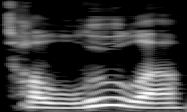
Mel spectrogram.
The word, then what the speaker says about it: Tallulah: Uh, this is um, I try to represent local whenever I can, and this is from the Tolu- Tallulah Brewing Company. I'm going to represent them, I should pronounce their name correctly.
